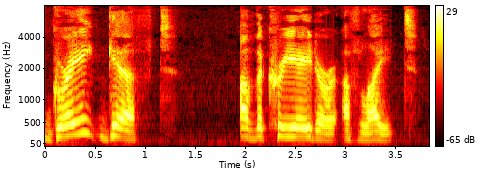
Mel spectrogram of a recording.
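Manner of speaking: normal talking voice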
